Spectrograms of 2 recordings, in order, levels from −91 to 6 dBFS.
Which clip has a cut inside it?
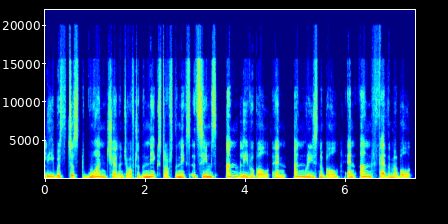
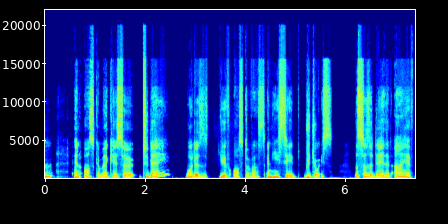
first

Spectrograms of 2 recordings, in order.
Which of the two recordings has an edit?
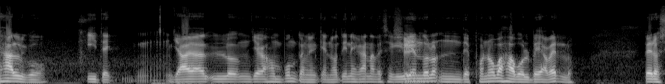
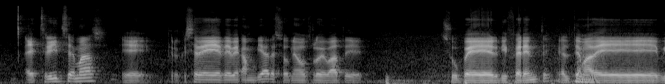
second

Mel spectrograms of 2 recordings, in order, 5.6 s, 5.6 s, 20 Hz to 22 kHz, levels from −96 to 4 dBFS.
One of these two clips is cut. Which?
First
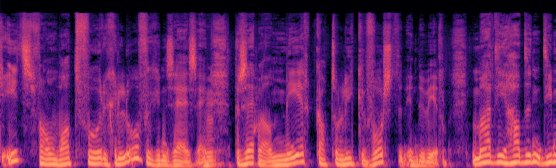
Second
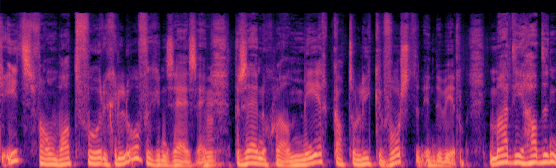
first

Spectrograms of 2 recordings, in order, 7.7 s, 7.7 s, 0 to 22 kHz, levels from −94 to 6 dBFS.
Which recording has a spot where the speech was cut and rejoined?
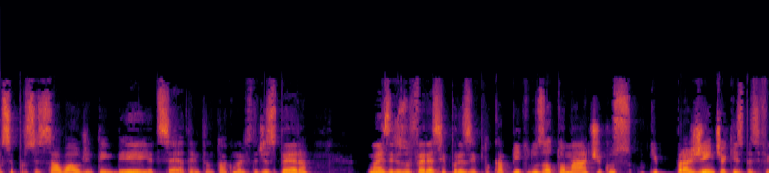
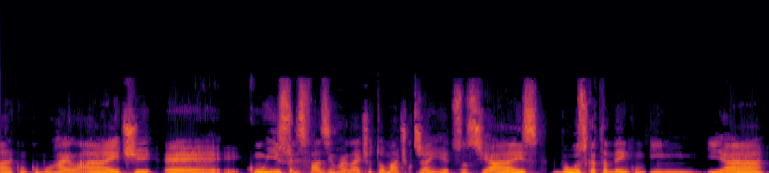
second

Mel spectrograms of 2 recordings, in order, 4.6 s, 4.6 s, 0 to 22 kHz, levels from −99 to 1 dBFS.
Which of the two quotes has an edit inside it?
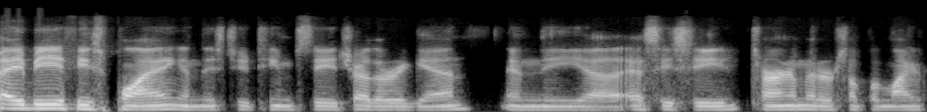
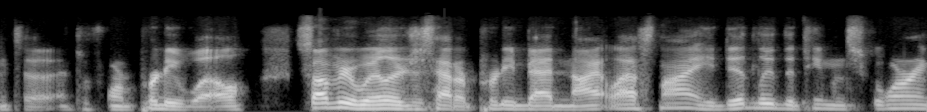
second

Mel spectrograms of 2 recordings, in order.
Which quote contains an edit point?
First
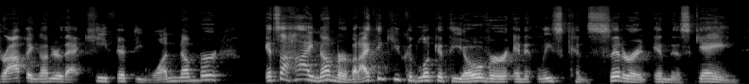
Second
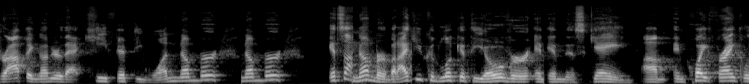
second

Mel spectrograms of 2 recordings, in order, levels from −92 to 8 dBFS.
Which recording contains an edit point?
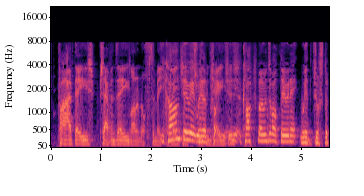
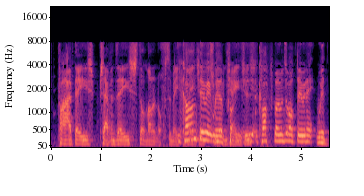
first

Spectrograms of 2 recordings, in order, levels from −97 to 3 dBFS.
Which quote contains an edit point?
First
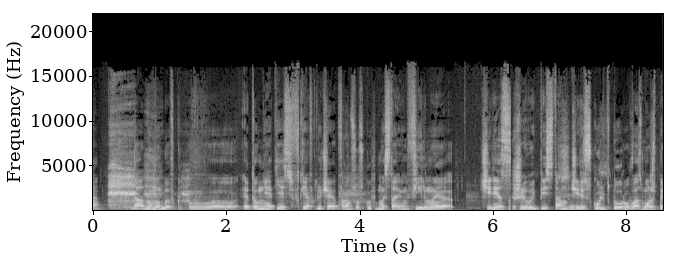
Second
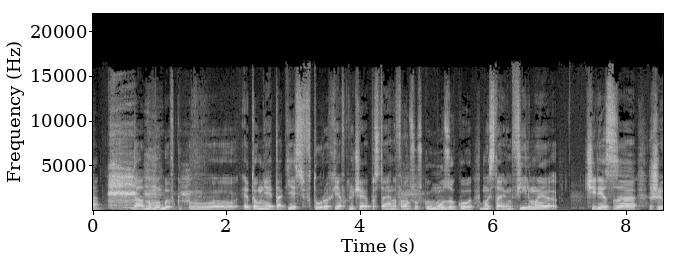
first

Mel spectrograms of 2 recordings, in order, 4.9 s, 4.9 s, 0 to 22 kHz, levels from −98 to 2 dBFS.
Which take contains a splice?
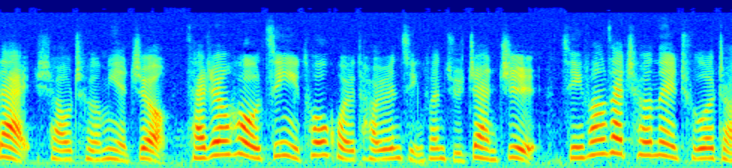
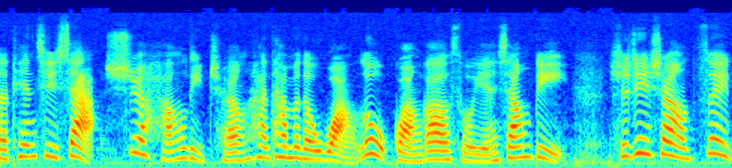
first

